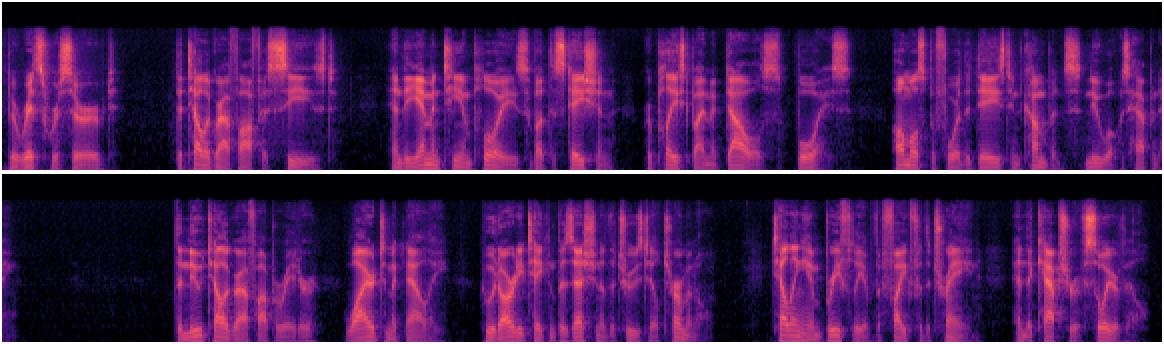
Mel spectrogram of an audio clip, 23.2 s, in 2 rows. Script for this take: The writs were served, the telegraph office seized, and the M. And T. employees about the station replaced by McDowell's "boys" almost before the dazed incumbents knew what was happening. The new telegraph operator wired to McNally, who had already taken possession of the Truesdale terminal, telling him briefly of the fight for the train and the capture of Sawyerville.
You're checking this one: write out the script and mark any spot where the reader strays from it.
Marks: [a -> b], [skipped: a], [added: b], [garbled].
The writs were served, the telegraph office seized, and the M. And T. employees about the station replaced by McDowell's "boys" almost before the dazed incumbents knew what was happening. The new telegraph operator wired to McNally, who had already taken possession of the Truesdale terminal, telling him briefly of the fight for the train and the capture of Sawyerville.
